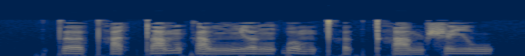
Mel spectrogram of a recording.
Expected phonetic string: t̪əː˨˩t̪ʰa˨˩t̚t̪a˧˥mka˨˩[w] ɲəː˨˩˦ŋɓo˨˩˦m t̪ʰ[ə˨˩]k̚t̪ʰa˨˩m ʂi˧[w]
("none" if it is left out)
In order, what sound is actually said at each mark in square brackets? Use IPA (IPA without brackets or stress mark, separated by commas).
w, ə˨˩, w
